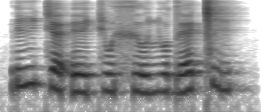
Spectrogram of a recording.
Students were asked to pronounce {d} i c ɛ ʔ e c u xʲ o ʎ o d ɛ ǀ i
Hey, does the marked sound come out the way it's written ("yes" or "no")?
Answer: no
